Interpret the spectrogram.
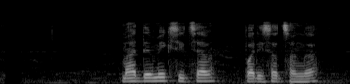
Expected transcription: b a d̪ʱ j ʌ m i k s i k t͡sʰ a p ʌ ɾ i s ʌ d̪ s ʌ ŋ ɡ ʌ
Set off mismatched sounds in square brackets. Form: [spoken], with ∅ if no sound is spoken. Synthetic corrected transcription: [m] a d̪ʱ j ʌ m i k s i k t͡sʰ a p ʌ ɾ i s ʌ d̪ s ʌ ŋ ɡ ʌ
